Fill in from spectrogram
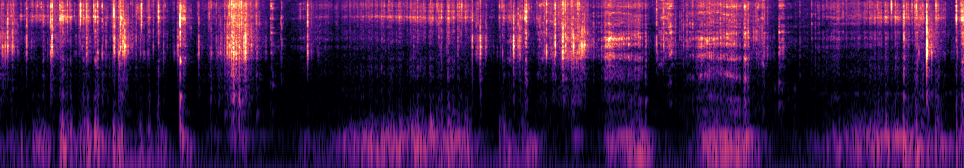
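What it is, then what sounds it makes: Dry bar soap being shaved. A metal box-cutter blade scrapes and shaves flakes off the face of a solid, rectangular, hand-size dry bar of soap, orange inside with a green outer layer, held in one hand. Dry, crackly scraping strokes come in bursts with a bright hiss and a soft low rumble, and the shavings pile up on a white table.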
